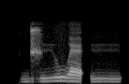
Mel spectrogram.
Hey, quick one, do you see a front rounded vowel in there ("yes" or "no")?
yes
